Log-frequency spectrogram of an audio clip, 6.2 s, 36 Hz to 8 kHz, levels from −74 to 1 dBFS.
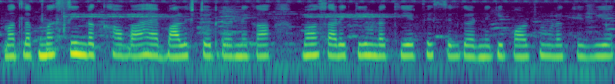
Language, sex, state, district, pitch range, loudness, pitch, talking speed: Hindi, female, Bihar, Katihar, 220-235 Hz, -17 LUFS, 225 Hz, 205 wpm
